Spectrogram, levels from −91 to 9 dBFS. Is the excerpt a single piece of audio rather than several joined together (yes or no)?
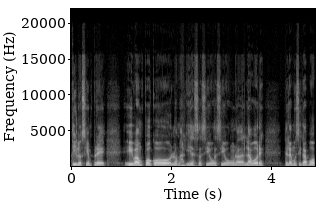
no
